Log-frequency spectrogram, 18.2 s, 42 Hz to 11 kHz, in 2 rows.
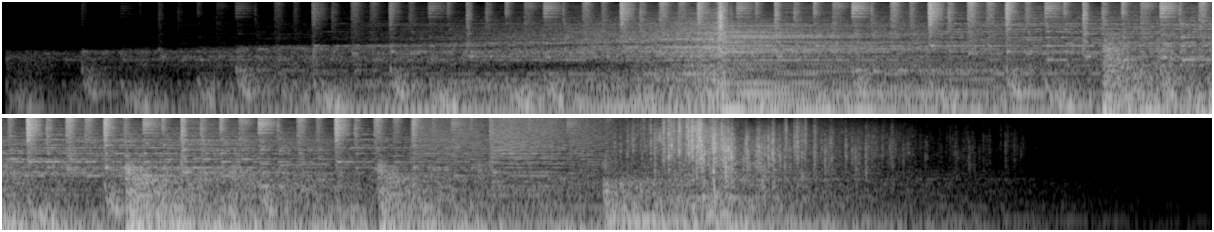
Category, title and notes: Music > Multiple instruments
Trailer Jingle #1
I modified it to attempt to give it a better sense of build.
movie-trailer, trailer-music, trailer-theme, cinematic-trailer, logo-animation-theme, logo-theme, cinematic-intro, movie-trailer-theme, trailer, reveal-music, sci-fi, reveal-theme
